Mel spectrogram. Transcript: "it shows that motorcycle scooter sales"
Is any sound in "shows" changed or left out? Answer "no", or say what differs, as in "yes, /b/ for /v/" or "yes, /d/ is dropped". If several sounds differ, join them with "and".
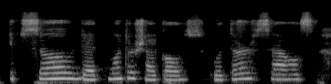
yes, /s/ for /ʃ/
